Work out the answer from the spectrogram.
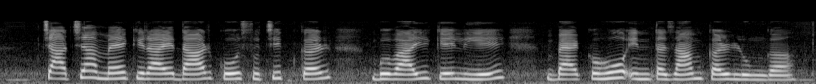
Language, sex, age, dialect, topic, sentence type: Hindi, female, 18-24, Awadhi Bundeli, agriculture, statement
